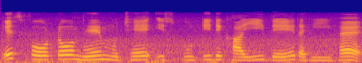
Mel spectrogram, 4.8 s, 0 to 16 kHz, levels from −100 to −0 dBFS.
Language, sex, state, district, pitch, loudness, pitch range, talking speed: Hindi, female, Madhya Pradesh, Katni, 205 Hz, -19 LUFS, 190-220 Hz, 110 wpm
